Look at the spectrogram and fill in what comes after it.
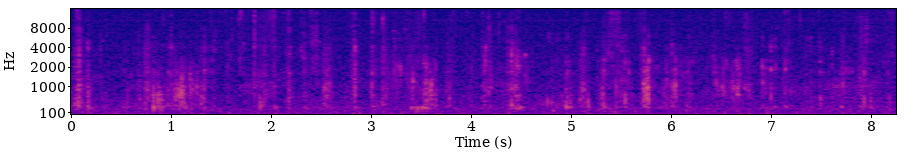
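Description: Faint chewing of food, with short, irregular mouth clicks.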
